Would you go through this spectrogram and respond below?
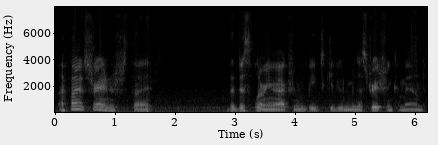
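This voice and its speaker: A man's voice: fairly low pitch, lively intonation, lightly acted. A man voicing a formal, coolly inquisitive aide in an improvised tabletop role-playing game. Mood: cool curiosity. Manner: formal, measured, deferential. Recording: faintly noisy online voice call.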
